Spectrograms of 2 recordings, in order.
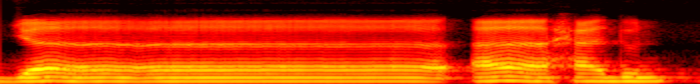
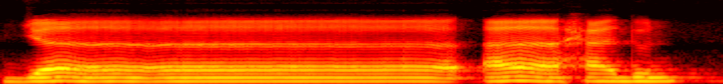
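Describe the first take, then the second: First: The second hamza becomes a long vowel. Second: The same.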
